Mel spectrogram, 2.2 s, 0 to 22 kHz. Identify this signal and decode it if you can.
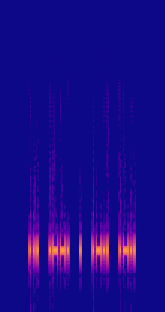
Morse code, heard as a keyed tone, about 53 wpm, spaced as for 37 wpm, 700 Hz. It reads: SPELL
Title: 2x Character Spacing - Top 300 Words - 50wpm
